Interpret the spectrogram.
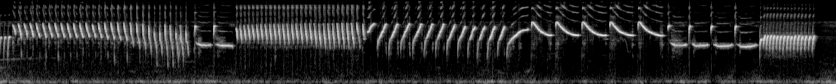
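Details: Long canary master song meant to teach young canaries and prompt silent ones to sing: rapid rolling trills, low steady notes, and series of high downswept whistles, tours changing every second or two.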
